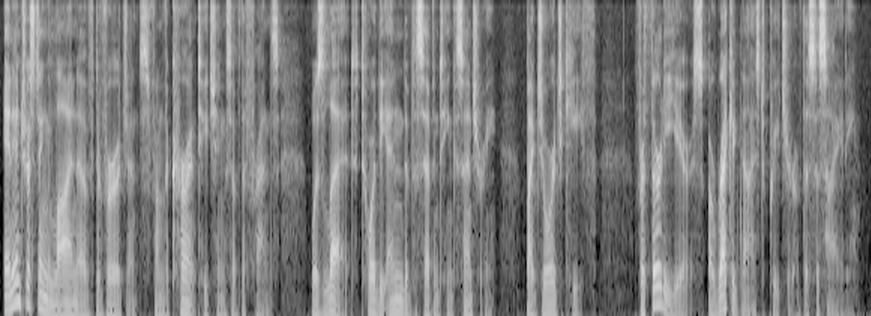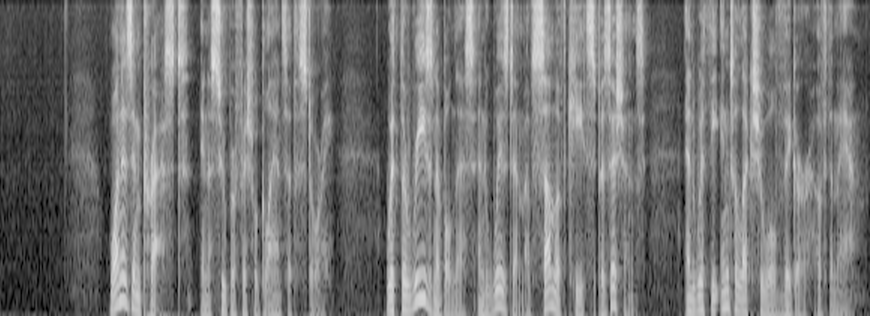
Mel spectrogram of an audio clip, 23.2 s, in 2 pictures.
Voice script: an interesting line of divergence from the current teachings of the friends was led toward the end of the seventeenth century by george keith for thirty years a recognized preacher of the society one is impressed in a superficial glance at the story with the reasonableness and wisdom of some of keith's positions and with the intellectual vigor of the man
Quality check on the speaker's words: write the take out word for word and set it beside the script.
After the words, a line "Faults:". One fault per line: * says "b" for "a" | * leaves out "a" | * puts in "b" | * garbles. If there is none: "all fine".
an interesting line of divergence from the current teachings of the friends was led toward the end of the seventeenth century by george keith for thirty years a recognized preacher of the society one is impressed in a superficial glance at the story with the reasonableness and wisdom of some of keith's positions and with the intellectual vigor of the man
Faults:
all fine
